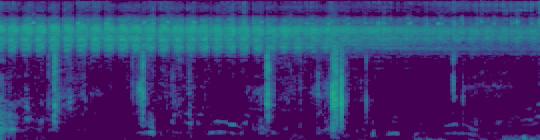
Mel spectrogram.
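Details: Cicadas buzz loudly in a continuous, high-pitched, rapidly pulsing drone on a hot summer evening at a camping spot on the shores of Lake Salagou, southern France, with a cool breeze off the lake.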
